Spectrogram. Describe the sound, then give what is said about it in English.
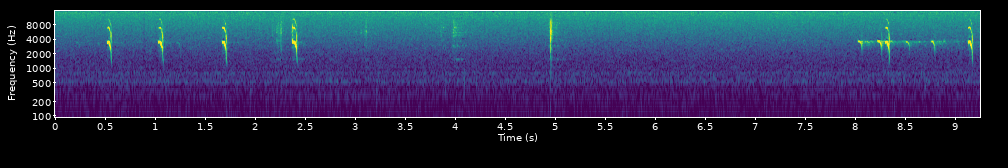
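Wild type 2 birds flying over give short, sharp, high-pitched calls: four evenly spaced notes, a lone fainter one, then a quick cluster at the end, all over a low steady background hum with no talking. “And the wild type 2 birds are flying over.”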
